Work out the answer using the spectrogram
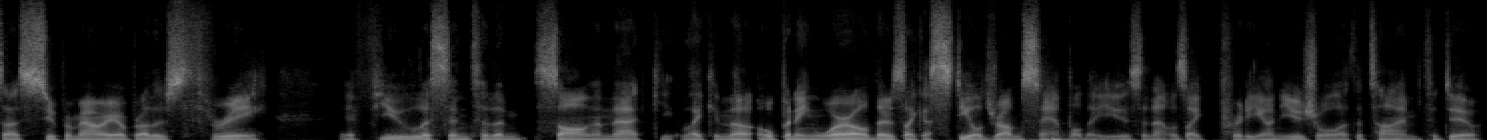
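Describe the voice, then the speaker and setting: A man's voice: sits low, a bit bright, no echo. A man hosting a live online music production class, explaining casually with many fillers and restarts.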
